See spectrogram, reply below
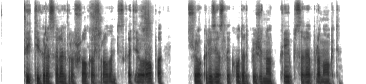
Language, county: Lithuanian, Kaunas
